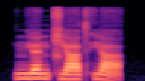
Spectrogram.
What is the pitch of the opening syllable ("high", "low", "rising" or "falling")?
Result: high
